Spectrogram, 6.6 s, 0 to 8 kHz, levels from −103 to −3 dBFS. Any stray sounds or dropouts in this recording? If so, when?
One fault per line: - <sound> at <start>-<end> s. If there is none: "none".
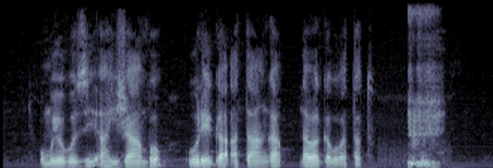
- throat clearing at 5.4-6.0 s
